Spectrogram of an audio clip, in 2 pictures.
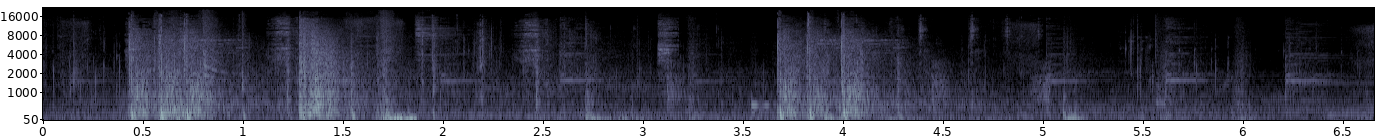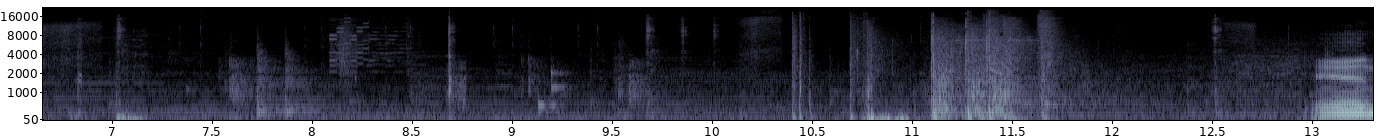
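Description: Gunfire in the video game RimWorld: several sharp bursts of rapid automatic fire and scattered single shots, separated by quieter gaps with faint pings and ticks.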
